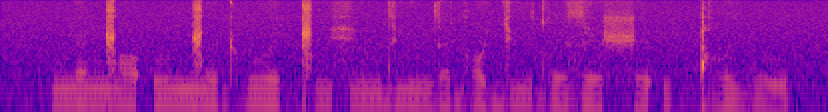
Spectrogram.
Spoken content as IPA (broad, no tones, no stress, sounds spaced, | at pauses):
ŋ ɛ ŋ͡ǁ ɔ ʔ u ŋ͡ǁ ɨ ɖʱ u e̯ ǁ i x i n d i n d ɛ ɡ w ɔ ɟ i d w e z e ʃ e ʔ i ɡ͡ǃ o j u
